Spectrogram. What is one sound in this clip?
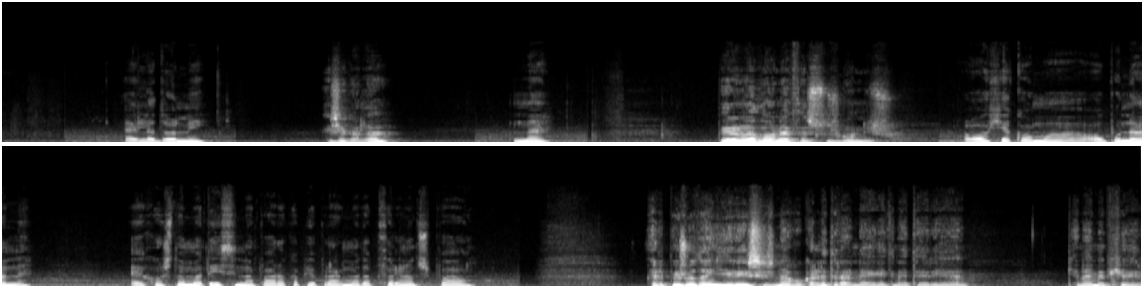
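A middle-aged man talks calmly on a phone, heard close.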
